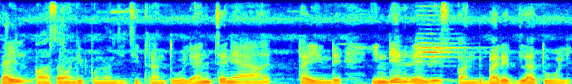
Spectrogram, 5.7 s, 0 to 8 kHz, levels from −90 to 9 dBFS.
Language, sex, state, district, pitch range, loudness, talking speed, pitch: Tulu, male, Karnataka, Dakshina Kannada, 115-130 Hz, -16 LUFS, 155 wpm, 125 Hz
